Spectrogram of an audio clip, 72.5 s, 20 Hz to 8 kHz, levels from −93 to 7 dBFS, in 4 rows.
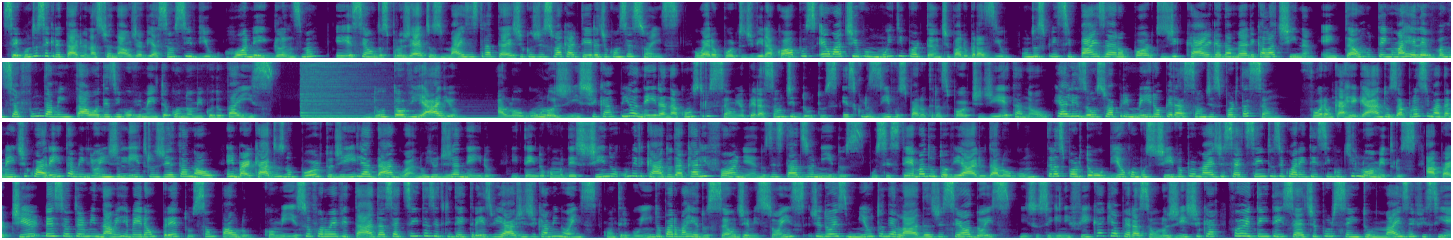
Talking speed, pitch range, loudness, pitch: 130 wpm, 215-295 Hz, -22 LUFS, 260 Hz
